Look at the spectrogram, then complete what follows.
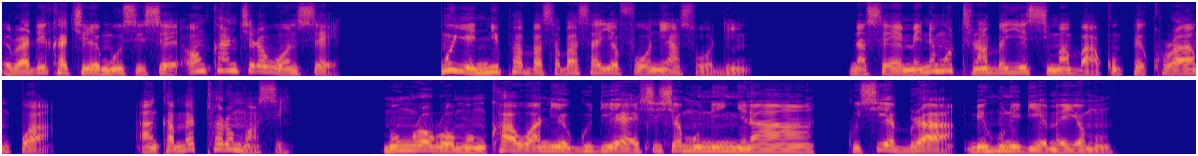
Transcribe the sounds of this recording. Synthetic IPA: e˨u˨a˨dɪ˦kʰa˨t͡ɕʰɪ˦ɾɛ˨mo˦se˨sɛ˦ʔɔ̃˦ŋ˦kʰã˦ɲ˦t͡ɕʰɪ˦ɾɛ˦wɔ̃˨nsɛ̰˦ | mʊ̃˦jɛ˨n̩˨˦nĩ˦pʰa˦ba˨sa˨ba˦sa˦jɛ˦fʊ˨˦ɔ˦nɪ̃˦a˨sʊ˨ɔ̰˨dɪ̰̃˦n | nã˨sɛ˨mɪ̃˨nɪ̃˦mʊ̃˦tʰɪ˨nã˦bɛ˦jɛ˦sĩ˨mã˦ba̰ː˨kʰʊ̃˦pʰɛ˦kʰʊ˦ɾaː˦m̩˦pʰʊ˦a̰˨ | ã̰˨ŋ̩˨kʰã˨mɛ˦tʰɔ˦ɾɪ˦mʊ̃˨a̰˨sɪ˨ | mʊ̃˦ŋʊ˦ɾɔ˦ɾɔ˨mʊ̃˨ŋ̩˨kʰa˦˨wɔ˨˦a˦nɪ̃˦æ˨ɡu˦dɪ˦a˨æ˨ɕɪ˦ɕɛ˦mʊ̃˦nʊ̃˦ɲĩ˨nãː˦ | kʰu˨si˦ɛ˦bɾa˦a˨mɪ̃˦ɦũ˦nʊ̃˦di˨ɛ˨mɛ̃˦jɛ˦mʊ̃˦

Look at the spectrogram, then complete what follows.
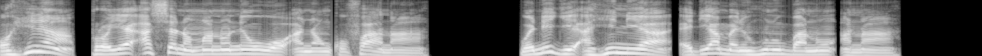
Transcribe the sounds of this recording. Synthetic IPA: ɔ˨ɦĩ˦ñ˦a˨pʊ˨ɾɔ˨jɛ˦ʔa˦ɕɛ˦nʊ̃˨mã˦nʊ̃˦nɪ̃˦wwɔ˨ʔa̰˨ɲᶣã˨ŋkʰʊ˨fa˦˨nãː˨˦ | wɛ˨nɪ̃˦d͡ʑi˨ʔa˨ɦĩ˦nĩ˦a˨ɛ˨dɪ˦a˦mã˨nĩ˨ɦũ˦nũ˦ba˨nʊ̃˦ʔa˨nãː˦

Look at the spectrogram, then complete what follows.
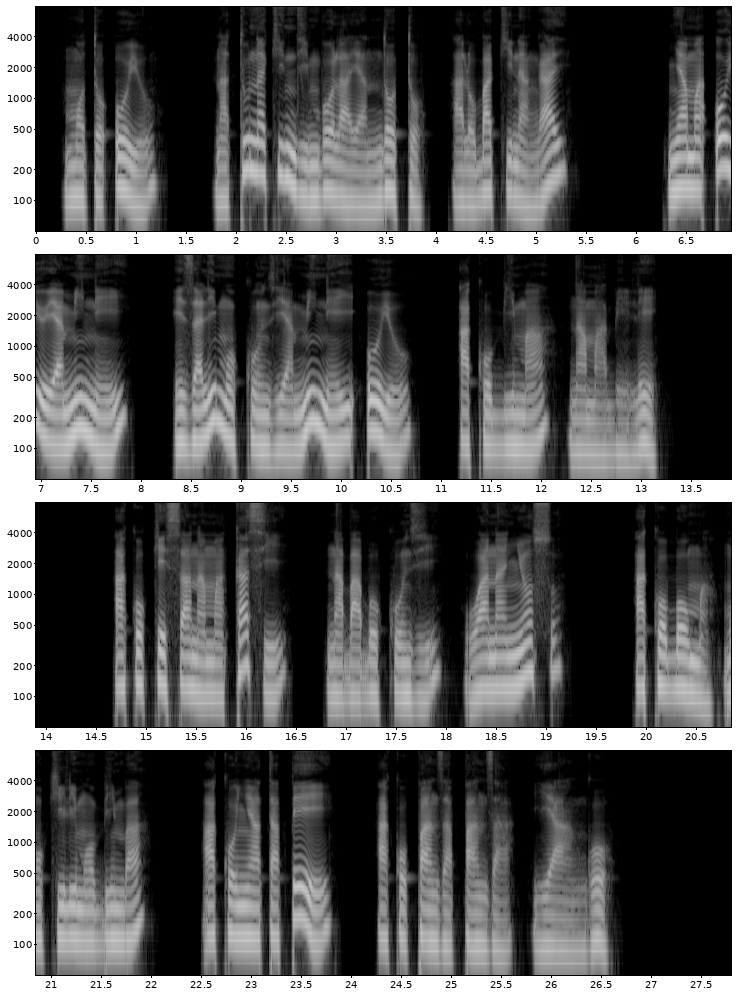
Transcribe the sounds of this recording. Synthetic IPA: mo˨to˨ʔo˦jo˦ | na˨tu˦na˦ki˦ndi˨mbo˦la˨ja˨ndo˦to˨ | a˨lo˨ba˦ki˦na˨ŋɡa˦i˦ | ɲa˨ma˨o˦jo˦ja˨mi˦ne˨i˦ | e˨za˨li˦mo˨ko˨nzi˨ja˨mi˦ne˨i˦o˦jo˦ | a˨ko˨bi˨ma˨ | na˨ma˨be˨le˦ | a˨ko˨ke˨sa˨na˨ma˨ka˦si˨ | na˨ba˨bo˨ko˨nzi˨ | wa˦na˦ɲɔ̃˦nsɔ˦ | a˨ko˨bo˨ma˨mo˨kʰi˨li˨mo˨bi˨mba˨ | a̰˨ko˨ɲa˨ta˨pe˦ | a˨ko˨pa˨nza˨pa˨nza˨ | ja˨ŋɡo˦

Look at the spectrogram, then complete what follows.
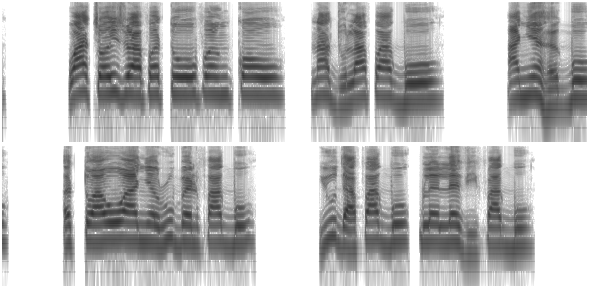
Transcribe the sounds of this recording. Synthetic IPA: wo˦a˨t͡ʃɔ˦i˦s̬ɾa˦e˨lɸɛ˦t̪o˦wo˦ɸɛ˦ŋ̩˦kɔ˦wo˦ | nã˦d̪o˨la˦ɸɛ˦a˨ɡ͡bo˦wo˦ | a˨ɲɛ̃˦ɦɛ˨ɡ͡bo˦ | ɛ˦t̪ɔ̃˦a˨wo˦a˨ɲɛ̃˦ɾu˦bɛ˨nɸa˦ɡ͡bo˦ | ju˦d̪a˨ɸɛ˦a˦ɡ͡bo˦k͡plɛ˦le˦vi˨ɸɛ˦a˦ɡ͡bo˦

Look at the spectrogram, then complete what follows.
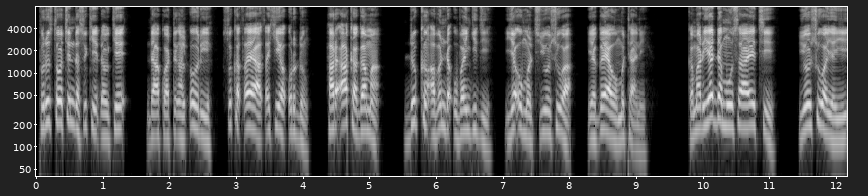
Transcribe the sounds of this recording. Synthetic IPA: ɸɪ˦ɾɪ˦stoː˦t͡ʃɪ˦nda˨sʊ˦kʲeː˨ɗa˨wkʲe˦ | da˨ʔa˨kʷaː˨tɪ˦ŋʔa˨lkʼɐ˦wɐ˨ɽiː˦ | sʊ˦ka˨sʼɐ˦jaː˨ʔa˨sʼɐ˦kʲɪ˦ja˨ʔʊ˦rdʊ̰˨ŋ | ha˦rʔa˦ka˨ɡɐ˦ma̰˨ | dʊ˦kːɐ˨ŋʔa˨bɪ˦nda˨ʔʊ˨bɐ˦ŋɡʲɪ˦d͡ʒiː˨ | jaː˦ʔʊ˨mɐ˨rt͡ʃiː˦joː˦ʃʊ˦wa̰ː˨ | jaː˦ɡɐ˦jaː˨waː˦mʊ˦ta̰ː˨nḛː˦ | kɐ˨mɐ˦rjɐ˦dːa˨muː˦saː˦ja˦t͡ʃeː˨ | joː˦ʃʊ˦waː˨ja˦ji˦ʔ

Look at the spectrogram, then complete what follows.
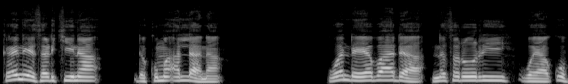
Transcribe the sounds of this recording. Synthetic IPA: ka˦jneː˨s̬ɐ˦ɽkʲiː˦naː˦ | da˨kʷʊ˦ma˦ʔa˦lːaː˨naː˦ | wɐ˦nda˨jaː˦baː˦da˨nɐ˦sɐ˦ɾoː˦ɽiː˦wa˨jaː˨kʷʼʊ˦˨b̚

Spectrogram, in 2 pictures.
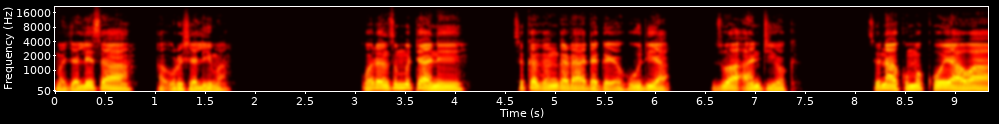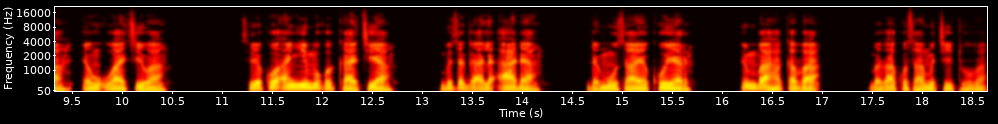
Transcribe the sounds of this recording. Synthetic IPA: mɐ˨d͡ʒɐ˨lɪ˦s̬aː˨ | ʔa˨ʔʊ˦ɽʃ̬ɐ˨liː˦maː˨ | wɐ˦ɗɐ˨ns̬u˦mʊ˦taː˨neː˦ | sʊ˦ka˨ɡɐ˦ŋɡɐ˨ɽaː˦dɐ˨ɡa˨ja˨ɦu˦dɪ˦jaː˨ | zʊ˦waː˨ʔa˦nt̬ɪ˨jɔ˨k | sʊ˦naː˨kʷʊ˦ma˦kʷoː˦jaː˨waː˦j̰ɐ˦ŋʔʊ˦waː˦t͡ʃeː˦˨waː˨ | seː˦kʷoː˦ʔa˦ɲji˦mʊ˦kʷu˨kaː˨t͡ʃɪ˦jaː˨ | bɪ˦s̬a˨ɡa˨ʔa˨lʔaː˦daː˨ | da˨muː˦saː˦jaː˦kʷoː˦jɐ˦r | ʔɪ˦mbaː˨ɦa˦ka˨ba˦ʔ | baː˨zaː˦kʷu˨saː˨mu˦t͡ʃeː˨toː˦ba˦ʔ

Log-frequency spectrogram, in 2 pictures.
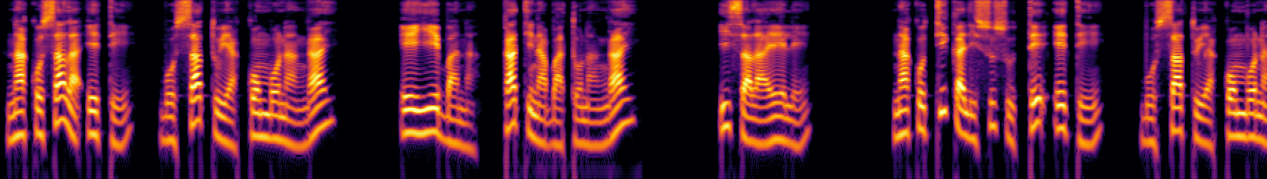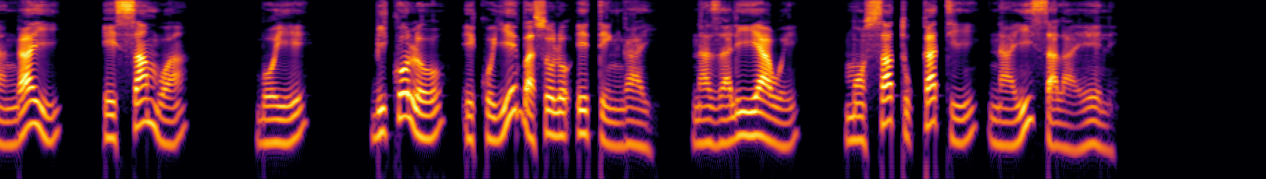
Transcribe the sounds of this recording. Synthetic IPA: na˨ko˨sa˦la˨ʔe˦te˨ | bo˨sa˦tu˨ja˨ko˦mbo˦na˨ŋɡa˦i˦ | e˦je˦ba˨na˨ | ka˦ti˨na˨ba˨to˨na˨ŋɡa˦i˦ | i˦sa˨la˨e˦le˨ | na˨ko˨ti˦ka˨li˨su˦su˨tɛ˦ʔe˦te˨ | bo˨sa˦tu˨ja˨ko˦mbo˦na˨ŋɡa˦i˦ | e˨sa˦mbwa˨ | bo˨je˦ | bi˨ko˦lo˨e˨ko˨je˦ba˨so˦lo˦ʔe˦te˨ŋɡa˦i˨ | na˨za˨li˦ja˦we˨ | mo˨sa˦tu˨ka˦ti˨na˨i˦sa˨la̰˨e˦le˨

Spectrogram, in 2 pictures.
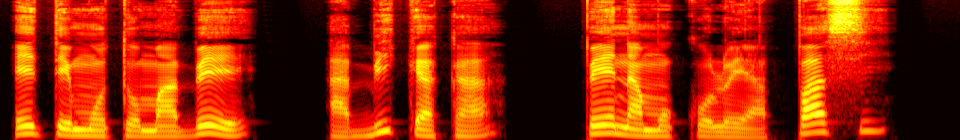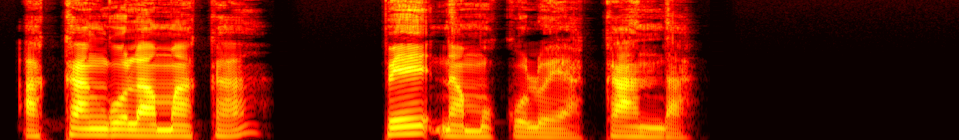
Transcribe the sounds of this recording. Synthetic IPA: e˦te˨mo˨to˨ma˨be˦ | a˨bi˦ka˨ka˨ | pe˦na˨mo˨kɔ˨lo˨ja˨pa˦si˦ | a˨ka˨ŋɡo˨la˨ma˨ka˨ | pe˦na˨mo˨kɔ˨lo˨ja˨ka˦nda˦

